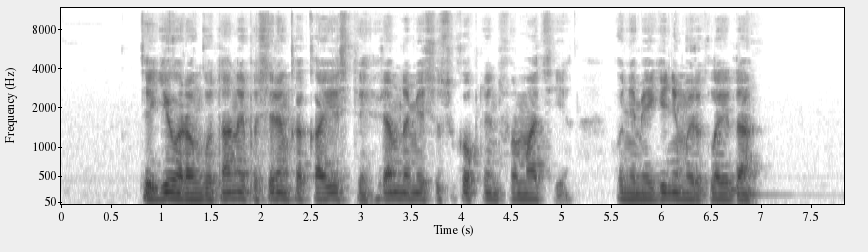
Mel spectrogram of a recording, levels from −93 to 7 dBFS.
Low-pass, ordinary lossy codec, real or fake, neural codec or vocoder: 10.8 kHz; AAC, 48 kbps; real; none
